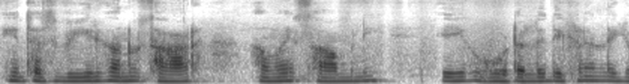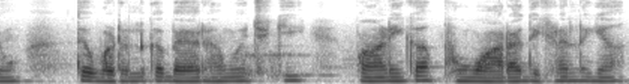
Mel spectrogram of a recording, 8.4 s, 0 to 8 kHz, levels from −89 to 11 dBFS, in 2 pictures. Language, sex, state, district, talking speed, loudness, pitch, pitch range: Hindi, male, Uttarakhand, Tehri Garhwal, 150 wpm, -20 LUFS, 135 Hz, 125-140 Hz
